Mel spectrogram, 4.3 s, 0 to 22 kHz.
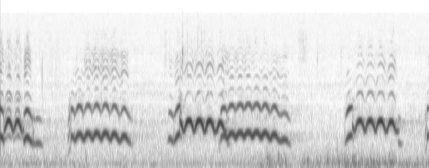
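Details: Early morning, 1 August 2012, on Great East Lake in Wakefield, New Hampshire: loons give tremulous, laughing calls from near a canoe, recorded on a Panasonic HDC-TM90. Three wavering bursts, each roughly a second long, separated by short pauses.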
